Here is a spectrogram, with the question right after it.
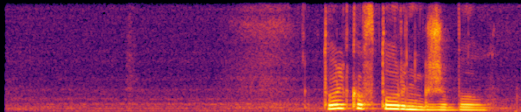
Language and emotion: Russian, neutral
